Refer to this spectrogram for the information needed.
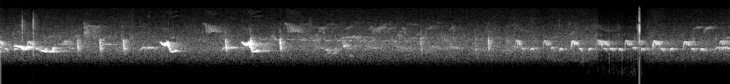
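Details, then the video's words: Japanese thrush singing in Kiyokawa village, Japan: quick varied whistled notes and short chirpy phrases in two bursts, the second a rapid run of repeated notes, with a faint sizzling background and one sharp click. "クロツグミ Japanese thrush"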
